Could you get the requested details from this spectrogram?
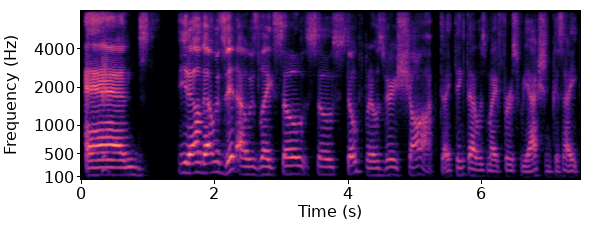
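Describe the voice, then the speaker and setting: A young Brazilian man, a guest voice actor, chats in a casual interview with a medium-pitched, darkish voice at a measured pace. He rambles, often restarting sentences and using plenty of fillers.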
